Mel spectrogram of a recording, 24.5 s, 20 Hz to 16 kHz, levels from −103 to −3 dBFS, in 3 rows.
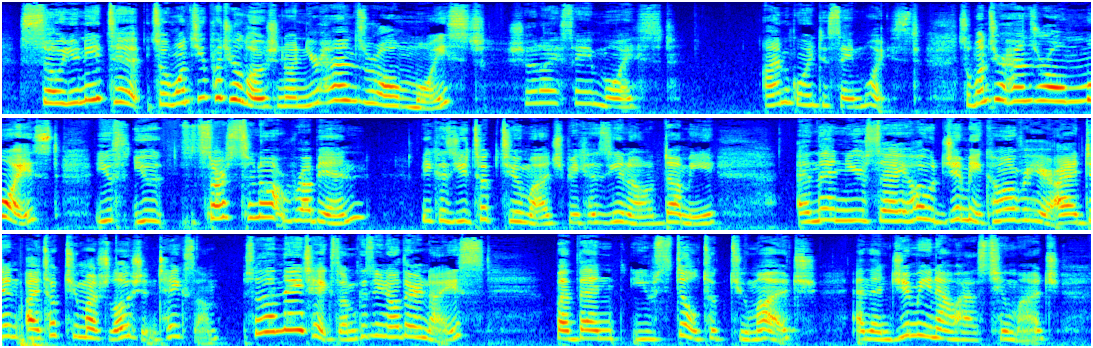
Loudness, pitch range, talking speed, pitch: -31 LUFS, 275-390 Hz, 220 wpm, 325 Hz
